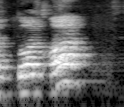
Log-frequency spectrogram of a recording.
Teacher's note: दांत के जड़ में जीभ सटता है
